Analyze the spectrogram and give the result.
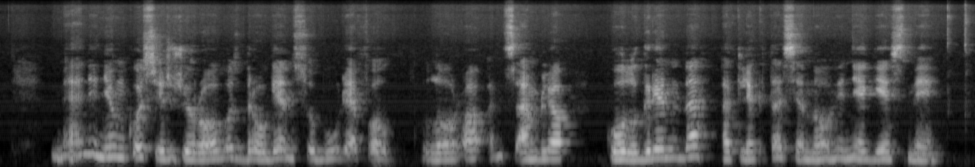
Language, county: Lithuanian, Vilnius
